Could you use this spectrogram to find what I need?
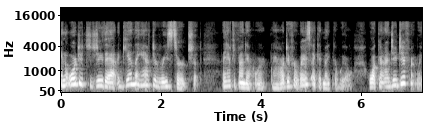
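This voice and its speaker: Her tone is dark and mellow, at a medium pitch with very wide pitch swings. The woman talks at a fairly quick pace against a quiet background. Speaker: science fair coordinator. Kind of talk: webinar presentation. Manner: fast.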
